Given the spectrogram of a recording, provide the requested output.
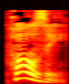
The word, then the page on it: palsy: British English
